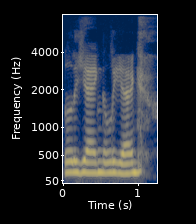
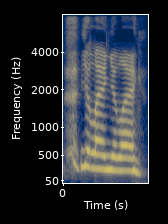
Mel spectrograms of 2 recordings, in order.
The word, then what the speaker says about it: ylang: Or a little bit liang. What is that? Yeah, it's ylang, but it's just fun to mispronounce.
